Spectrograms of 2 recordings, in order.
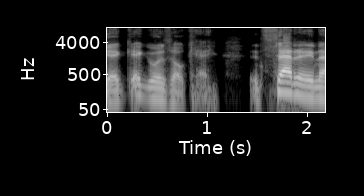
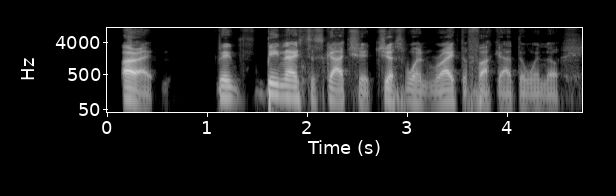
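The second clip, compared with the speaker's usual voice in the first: plain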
